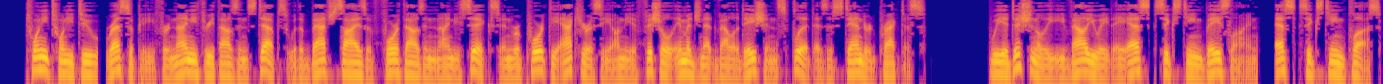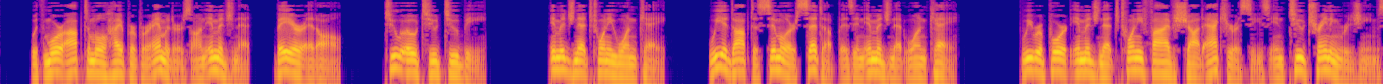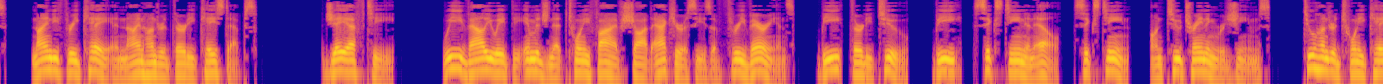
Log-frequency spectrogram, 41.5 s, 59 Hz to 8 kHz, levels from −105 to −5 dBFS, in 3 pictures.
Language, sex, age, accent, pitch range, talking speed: English, male, 30-49, American, 90-120 Hz, 125 wpm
